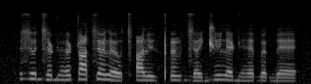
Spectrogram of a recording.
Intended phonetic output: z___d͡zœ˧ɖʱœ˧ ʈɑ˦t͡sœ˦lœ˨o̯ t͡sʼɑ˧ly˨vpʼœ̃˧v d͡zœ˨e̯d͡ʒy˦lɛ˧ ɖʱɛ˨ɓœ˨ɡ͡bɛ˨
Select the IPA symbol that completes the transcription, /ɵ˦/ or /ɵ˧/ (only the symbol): ɵ˦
